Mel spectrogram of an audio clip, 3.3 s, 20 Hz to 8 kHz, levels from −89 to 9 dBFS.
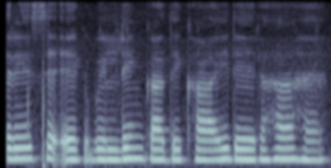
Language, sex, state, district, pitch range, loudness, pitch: Hindi, female, Jharkhand, Palamu, 175-190 Hz, -15 LUFS, 180 Hz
